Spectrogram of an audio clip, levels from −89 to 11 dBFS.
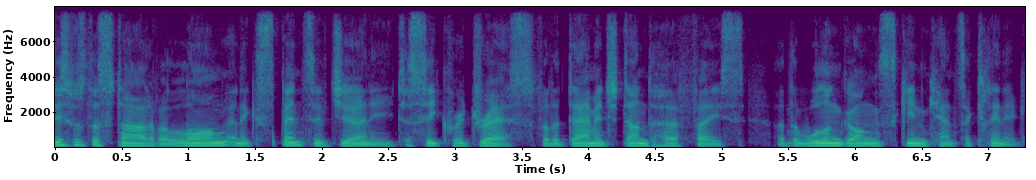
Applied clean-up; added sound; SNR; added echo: none; none; none; none.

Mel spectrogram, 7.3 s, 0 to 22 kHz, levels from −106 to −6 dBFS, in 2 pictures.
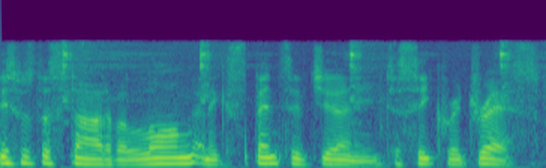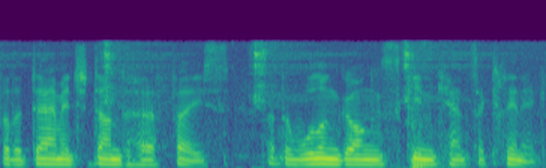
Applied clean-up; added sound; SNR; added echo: none; Tick-tock + Wood; 14 dB; none.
